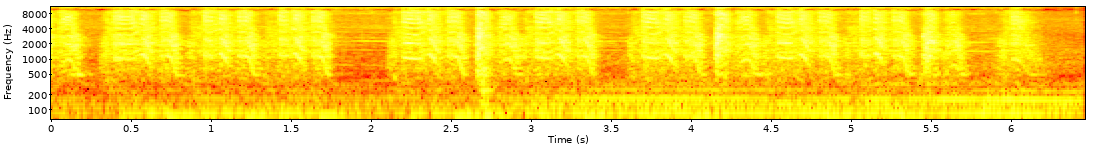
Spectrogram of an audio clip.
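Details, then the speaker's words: ATV quad bought as running fine; after replacing spark plugs (one lacked the terminal nipple contacting the coil boot) with CPR AE 7411 type, it still cranks slowly with squealing but catches and runs much smoother, even and without missing. "So, it still does crank slow, but it runs a whole lot smoother."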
